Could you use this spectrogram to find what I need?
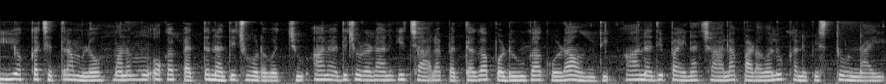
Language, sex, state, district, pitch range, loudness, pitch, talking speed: Telugu, female, Andhra Pradesh, Chittoor, 190-215 Hz, -16 LUFS, 200 Hz, 140 wpm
